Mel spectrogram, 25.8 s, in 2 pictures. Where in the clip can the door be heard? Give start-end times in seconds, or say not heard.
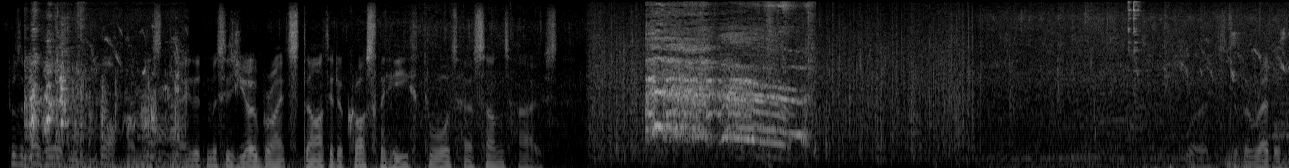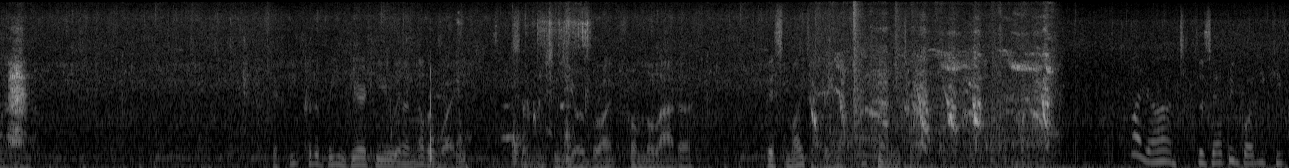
not heard.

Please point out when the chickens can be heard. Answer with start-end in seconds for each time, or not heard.
0.2-1.9, 6.5-8.2, 11.2-13.2, 17.1-18.8, 20.9-23.5.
